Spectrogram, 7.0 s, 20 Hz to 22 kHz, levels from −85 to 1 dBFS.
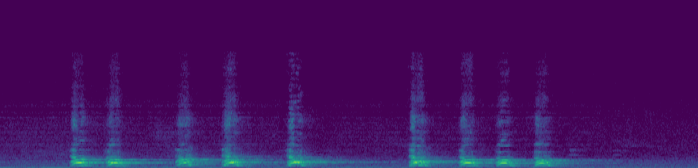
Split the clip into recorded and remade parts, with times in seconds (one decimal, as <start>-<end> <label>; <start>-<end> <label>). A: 0.0-2.8 remade; 2.8-3.3 recorded; 3.3-6.0 remade; 6.0-7.0 recorded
